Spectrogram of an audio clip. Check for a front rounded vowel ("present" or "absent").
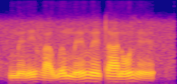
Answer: absent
